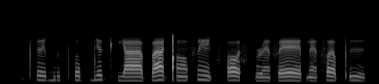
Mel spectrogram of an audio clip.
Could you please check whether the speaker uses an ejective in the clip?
yes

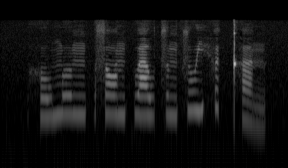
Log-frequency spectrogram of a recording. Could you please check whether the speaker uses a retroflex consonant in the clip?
no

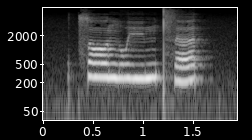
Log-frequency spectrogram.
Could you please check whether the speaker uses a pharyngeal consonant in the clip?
no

